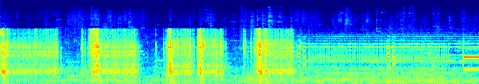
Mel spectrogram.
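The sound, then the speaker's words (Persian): A phone call to a number that seems cut off gives a continuous beep tone. The steady tone holds for the last few seconds, after a stretch of choppy, intermittent sound. “بوغ ممتد میزد چند دقیقه دیگه دوباره تلاش کردم ولی فایده ای نداشت انگار اون شماره به کل قطع شده بود”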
